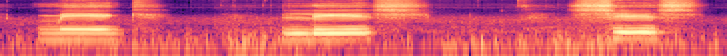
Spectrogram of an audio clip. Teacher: তৎসম শব্দের প্রথমে এ সমৃত হবে উদাহরণ মেঘ লেশ শেষ এখানেও কিন্তু এমন করে উচ্চারণ হয়েছে তৎসম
